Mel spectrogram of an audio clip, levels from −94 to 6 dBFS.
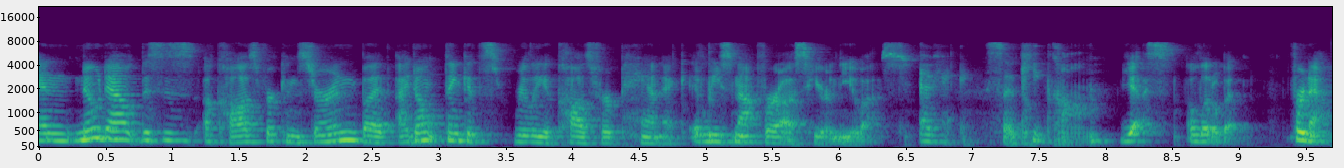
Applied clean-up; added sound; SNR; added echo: none; none; none; reverberation time 0.3 s.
